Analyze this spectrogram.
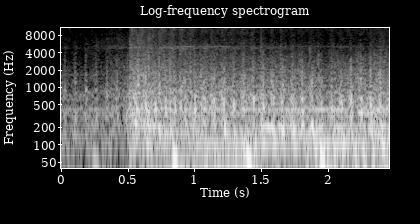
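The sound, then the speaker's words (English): A helicopter flies overhead, its rotors making a loud, steady, broad throbbing roar that grows noticeably louder after the first half second and then holds level. “The helicopter follows the chase down an alleyway.”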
